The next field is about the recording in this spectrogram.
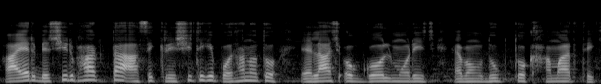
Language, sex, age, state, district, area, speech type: Bengali, male, 30-45, West Bengal, Purulia, urban, read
